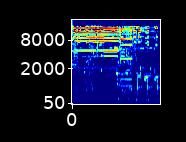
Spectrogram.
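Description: A quick series of electronic beeps in varying tones, like buttons pressed on a calculator working out an inflation conversion, starting as a steady tone and then breaking into rapid short pulses, fairly loud.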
